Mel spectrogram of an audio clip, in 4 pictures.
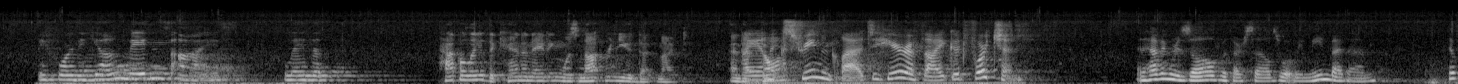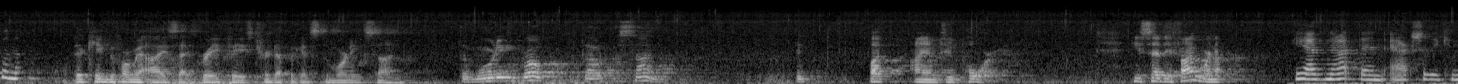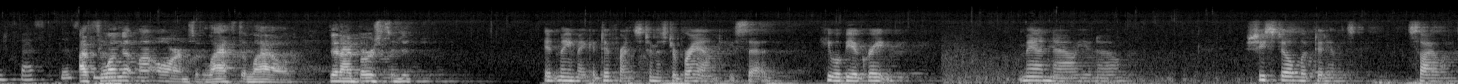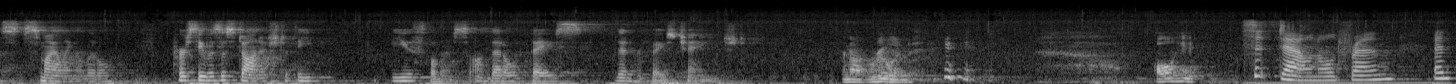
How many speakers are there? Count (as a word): ten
